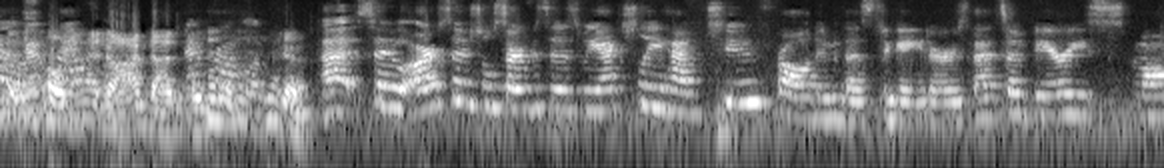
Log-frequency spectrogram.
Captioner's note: laughter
